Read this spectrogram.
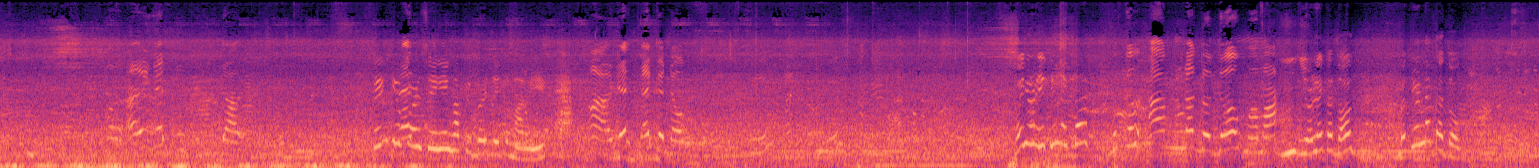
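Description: A young boy talks and giggles close by.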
